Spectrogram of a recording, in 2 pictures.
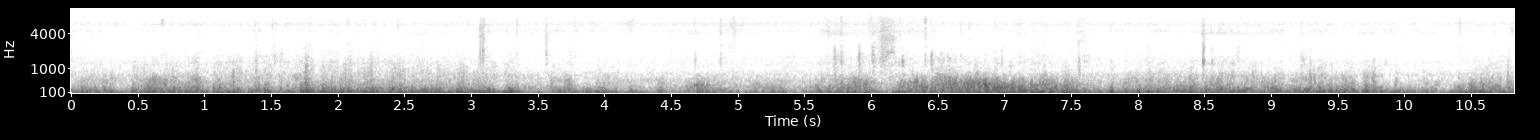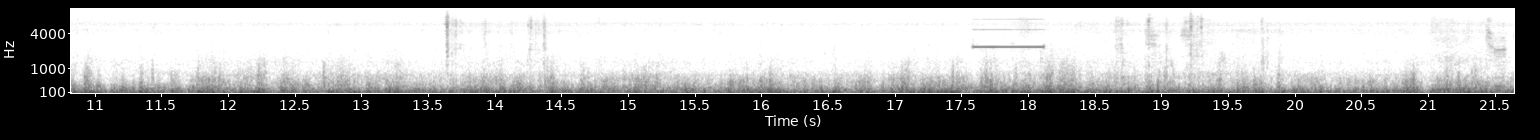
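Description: Wind buffeting the camera microphone: a steady low rumble with scattered small knocks. A short, high electronic beep sounds near the end.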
